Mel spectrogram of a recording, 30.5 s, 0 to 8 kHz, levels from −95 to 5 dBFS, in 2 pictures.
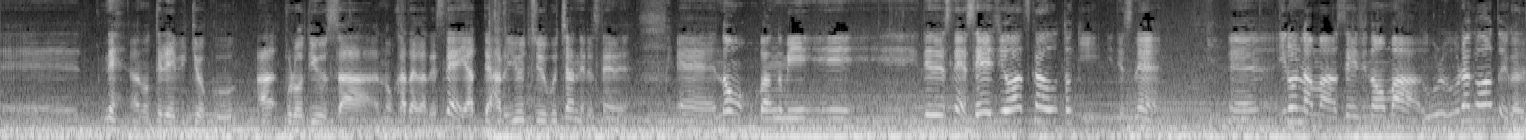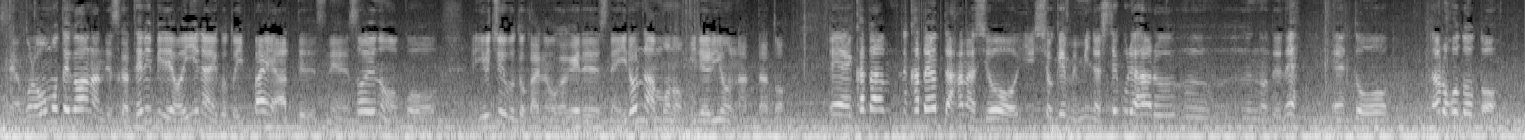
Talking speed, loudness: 370 characters per minute, -15 LUFS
